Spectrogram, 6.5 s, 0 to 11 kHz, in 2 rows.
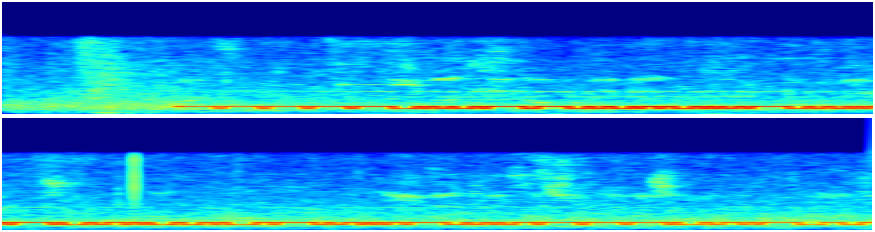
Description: RTTY (45.45 baud, 170 Hz shift), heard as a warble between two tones, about 650 Hz centre, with radio static, a narrow filter and the noise of a crowd indoors. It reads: V HAS RECENTLY …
